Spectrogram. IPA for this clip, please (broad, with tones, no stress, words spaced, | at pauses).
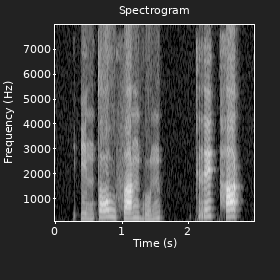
ʔi˩˦ntɔː˥˩wfa˦˥ŋbu˩˦n | kre˥˩k̚ha˥˩k̚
